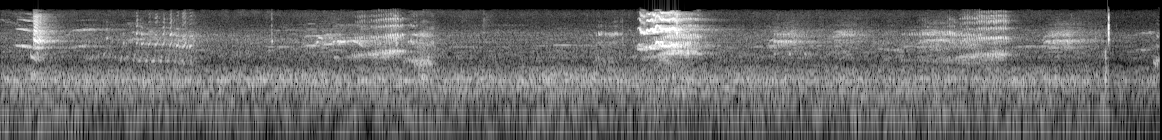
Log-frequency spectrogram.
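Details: Feeding rainbow lorikeets give scattered high, harsh chirps and squeaks, then a loud rasping screech near the middle, over a constant low background hum.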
